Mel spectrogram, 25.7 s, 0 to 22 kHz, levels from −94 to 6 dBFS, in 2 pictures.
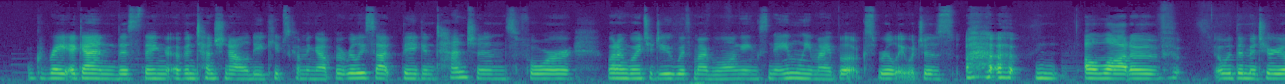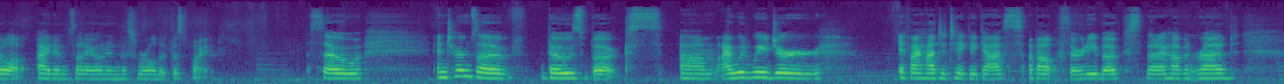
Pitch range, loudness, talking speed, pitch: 185-205 Hz, -25 LUFS, 160 wpm, 195 Hz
